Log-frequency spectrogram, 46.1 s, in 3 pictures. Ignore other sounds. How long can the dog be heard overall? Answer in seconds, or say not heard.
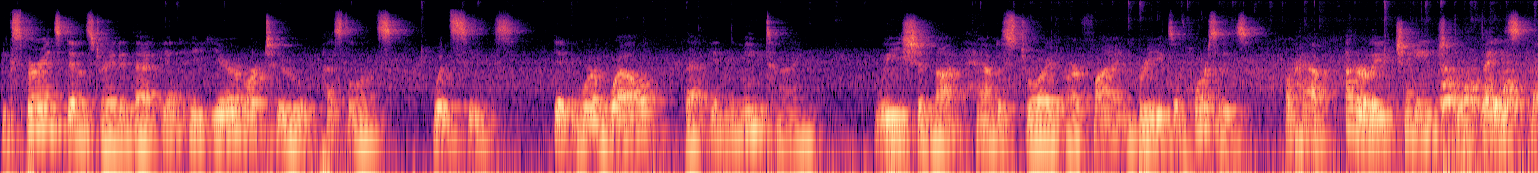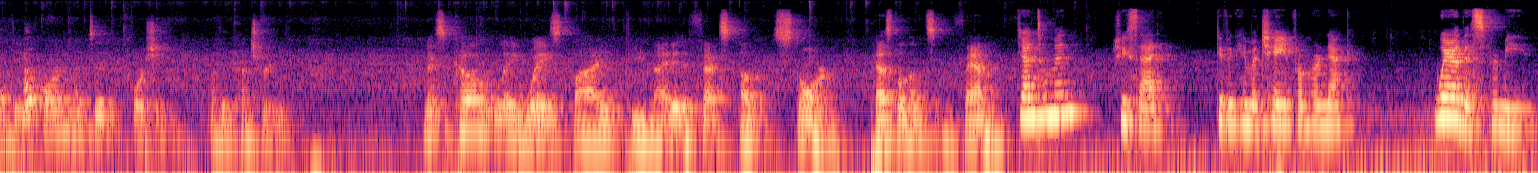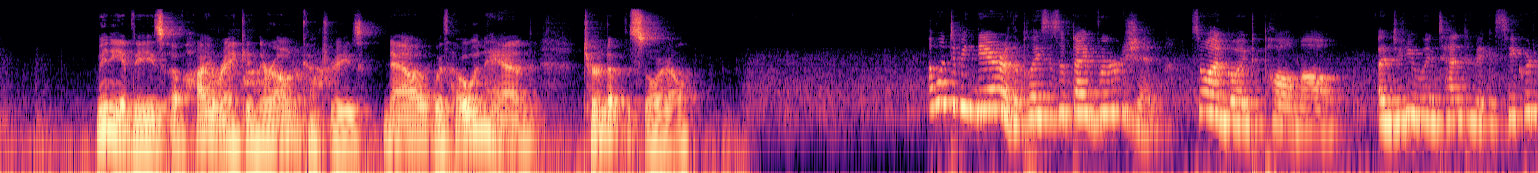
3 s.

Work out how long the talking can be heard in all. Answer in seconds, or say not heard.
41 s.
